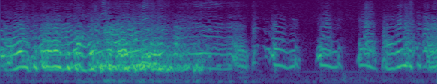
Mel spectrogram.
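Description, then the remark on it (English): A flock of Bourbon Red heritage-breed turkeys gobbling and chattering on a small organic farm a few miles off the Mississippi River, starting with a dense overlapping burst of warbling calls, then breaking into several shorter, separate gobbles. “They also raise chickens, pigs, and turkeys, including heritage breeds like these chattery bourbon reds.”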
